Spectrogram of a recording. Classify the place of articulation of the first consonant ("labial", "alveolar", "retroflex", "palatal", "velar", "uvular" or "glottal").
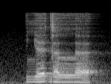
palatal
